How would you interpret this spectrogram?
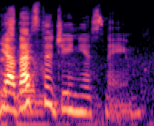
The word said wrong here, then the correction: genus: That's the genus name.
